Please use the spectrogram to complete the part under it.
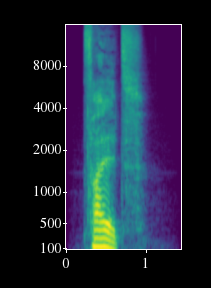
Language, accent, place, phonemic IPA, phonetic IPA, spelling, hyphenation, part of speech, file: German, Germany, Berlin, /fal(t)s/, [p͡falt͡s], Pfalz, Pfalz, noun / proper noun, De-Pfalz.ogg
- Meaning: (noun) palace (of certain mediaeval emperors and kings); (proper noun) Palatinate (a region in southern Rhineland-Palatinate, Germany)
